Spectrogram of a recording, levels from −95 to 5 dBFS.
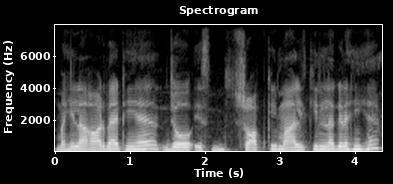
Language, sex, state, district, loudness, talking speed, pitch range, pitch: Hindi, female, Bihar, Patna, -13 LUFS, 165 wpm, 175-195 Hz, 190 Hz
